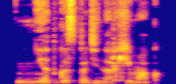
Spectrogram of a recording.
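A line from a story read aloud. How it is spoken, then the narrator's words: Restrained displeasure through teeth. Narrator (Russian): с едва сдерживаемым недовольством процедил сквозь зубы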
